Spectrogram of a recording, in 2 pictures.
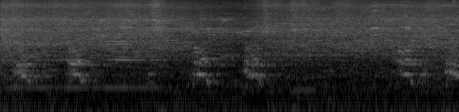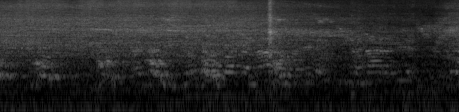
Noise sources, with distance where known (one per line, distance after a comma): small or medium rotating saw
person or small group talking, near
dog barking or whining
